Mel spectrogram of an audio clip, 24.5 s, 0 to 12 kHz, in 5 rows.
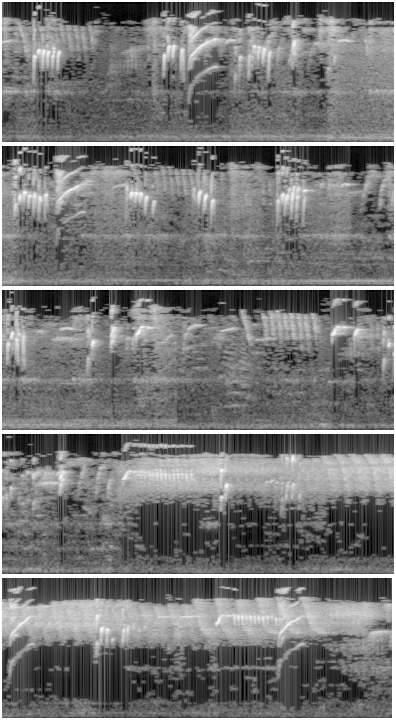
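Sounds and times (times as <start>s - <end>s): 
low droning hum: 0.0s - 15.8s
canary singing used as a lure for catching birds: 0.0s - 24.4s.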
